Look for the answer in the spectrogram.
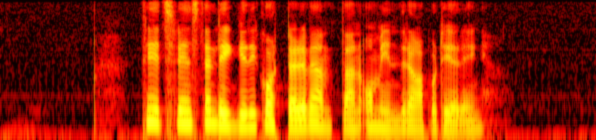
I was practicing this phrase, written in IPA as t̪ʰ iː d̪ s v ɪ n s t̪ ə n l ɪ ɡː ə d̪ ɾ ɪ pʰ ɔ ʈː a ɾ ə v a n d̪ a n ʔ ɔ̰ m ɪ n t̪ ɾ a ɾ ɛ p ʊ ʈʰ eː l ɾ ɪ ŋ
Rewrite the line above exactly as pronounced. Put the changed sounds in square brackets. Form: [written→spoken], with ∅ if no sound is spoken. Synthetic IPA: t̪ʰ iː d̪ s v ɪ n s t̪ ə n l ɪ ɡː ə [d̪→∅] ɾ ɪ [pʰ→kʰ] ɔ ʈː a ɾ ə v [a→ɛ] n [d̪→t̪] a n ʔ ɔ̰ m ɪ n [t̪→d̪] ɾ [a→ə] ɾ [ɛ→a] p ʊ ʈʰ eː [l→∅] ɾ ɪ ŋ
